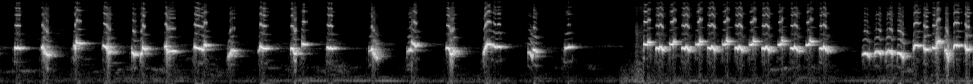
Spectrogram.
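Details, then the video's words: Yellow-vented bulbul giving a lively, long rapid-fire song meant to make other bulbuls reply: quick run of bubbly slurred whistles, a brief pause, then a dense, fast burst of crowded chirping notes. "SUARA trucukan gacor ROPEL PANJANG pancingan trucukan agar bunyi JADIKAN burung trucuk gacor NYAUT"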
